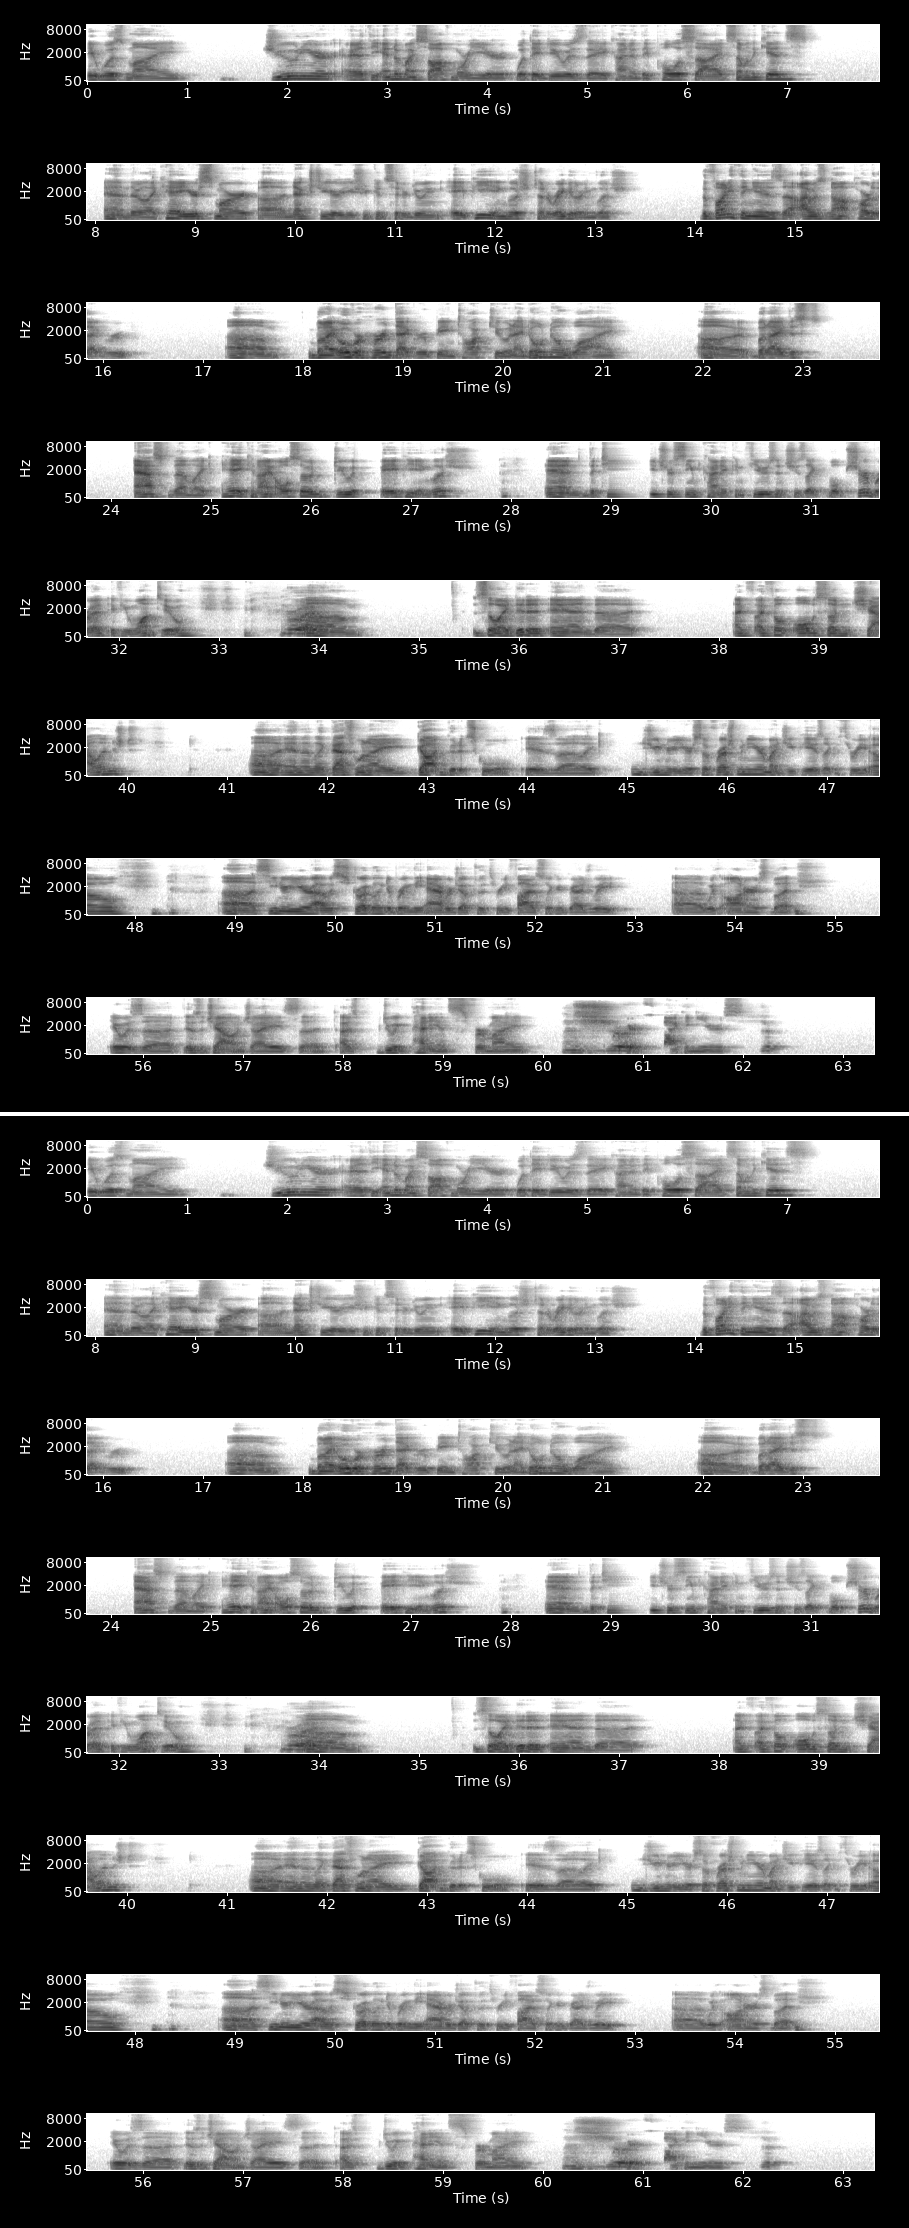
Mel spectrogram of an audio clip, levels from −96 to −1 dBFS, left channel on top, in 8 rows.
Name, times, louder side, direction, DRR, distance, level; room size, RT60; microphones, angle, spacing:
voice 1, 0.0-1.0 1.8-7.2 8.1-13.3 14.1-16.3 17.2-17.8 18.1-21.1 21.9-23.2 24.2-27.6 28.3-33.0 33.2-33.4 33.8-34.4 35.5-37.2 38.1-40.1 41.2-44.7 45.0-48.4 48.9-52.8 53.4-54.8 55.7-59.8 60.8-62.0, left 2 dB, 30° left, 0.9 m, -30 dB
voice 2, 33.6-34.1 60.2-61.0 62.2-62.3, left 3 dB, 50° left, 2.4 m, -30 dB
12.5 x 8.8 x 4.7 m
head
